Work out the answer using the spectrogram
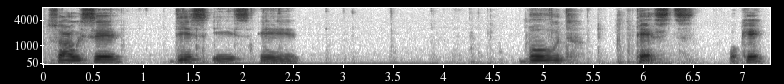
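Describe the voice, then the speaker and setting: A man's voice: on the low side, very slow, long pauses, darkish tone. A man teaching a screen-recorded coding lesson, explaining each step patiently and repeating himself. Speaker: coding instructor.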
